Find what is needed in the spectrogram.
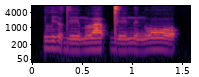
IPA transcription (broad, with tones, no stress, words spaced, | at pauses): li˥˨ə̯ deː˩˧mʋaː˧˥p̚ deː˩˧ne˩˧n ʋɔː˥˨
